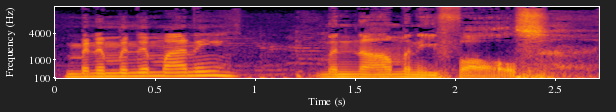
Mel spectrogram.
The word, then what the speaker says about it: Menominee Falls: Hi, we're bringing this podcast from on location at Don Harbor's in Menominee Falls, Wisconsin. I'm here with Dave. – How do you pronounce that again? – Menominee Falls. It's an Indian name, Dave.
